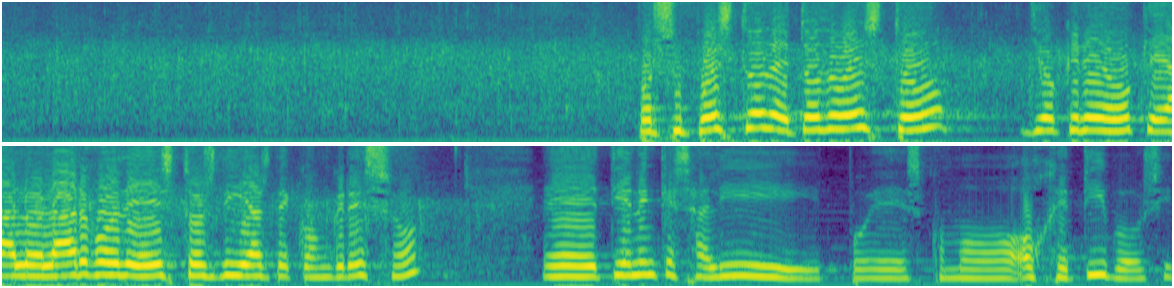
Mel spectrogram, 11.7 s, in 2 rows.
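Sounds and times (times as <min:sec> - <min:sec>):
applause: 0:00.0 - 0:08.4
speech: 0:03.2 - 0:11.6.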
